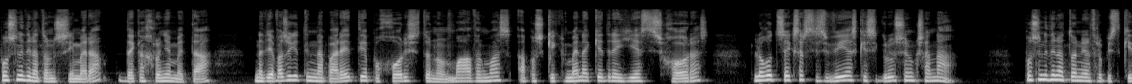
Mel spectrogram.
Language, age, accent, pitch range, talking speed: Greek, 20-39, native, 135-170 Hz, 180 wpm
